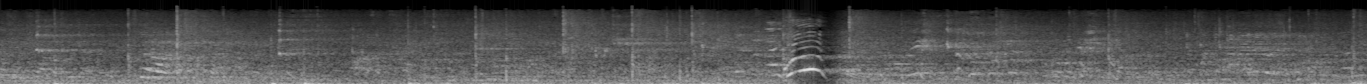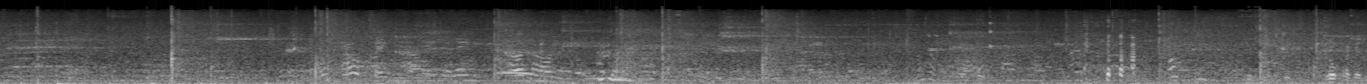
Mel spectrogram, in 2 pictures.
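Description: Shuttlecocks are struck by rackets with sharp pops, echoing in a large hall.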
